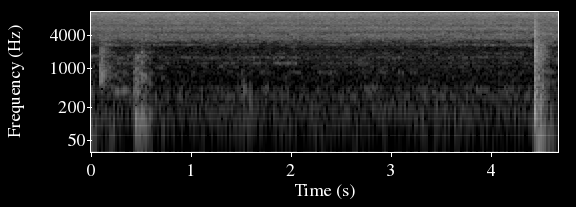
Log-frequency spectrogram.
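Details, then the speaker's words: Dishwasher after repair (door screw reset) at cycle start: soft steady hiss of incoming water with a few light clicks; normal fill. "She's still loading water. you can hear her. Hopefully you can hear it. All right, she's running."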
